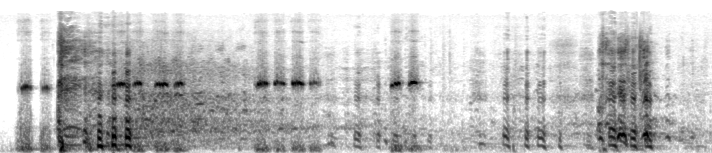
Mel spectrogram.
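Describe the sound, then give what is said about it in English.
A person whistles short, high chirping bursts in quick pairs and triplets, mimicking a cricket, with breathy mouth noises and a louder raspy burst near the end. “That was a whistle. That was a cricket jumping on a buzzer. Sounded like a giant cricket.”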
